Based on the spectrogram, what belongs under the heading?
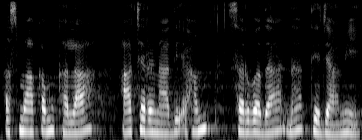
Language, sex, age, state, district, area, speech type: Sanskrit, female, 60+, Karnataka, Udupi, rural, spontaneous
